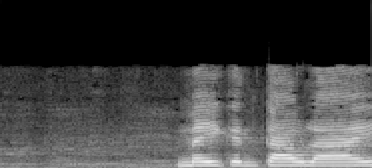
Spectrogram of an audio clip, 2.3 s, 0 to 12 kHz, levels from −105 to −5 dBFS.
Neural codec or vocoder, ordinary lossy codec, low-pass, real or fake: none; AAC, 32 kbps; 7.2 kHz; real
